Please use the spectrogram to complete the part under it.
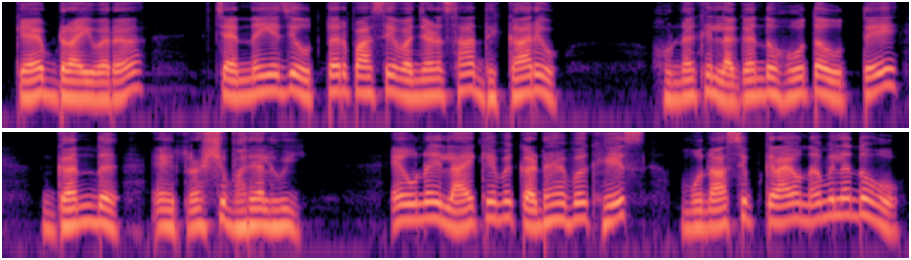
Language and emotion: Sindhi, disgusted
